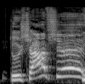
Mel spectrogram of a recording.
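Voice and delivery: high, loud cheer in regional German dialect. Pretend. Friend records a motivational reminder on request, dialect cheer. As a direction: belt out encouragement in your home dialect. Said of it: "mit deinem Dialekt wär mir wichtig".

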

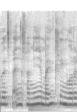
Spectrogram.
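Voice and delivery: ordinary delivery

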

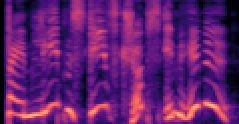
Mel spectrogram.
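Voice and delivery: put-on very high shocked girlish cry; sister cries out. Sister shocked by the curse, very high cry. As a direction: squeal in alarm. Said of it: "rief dem Brudi sein Schwesterlein".

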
